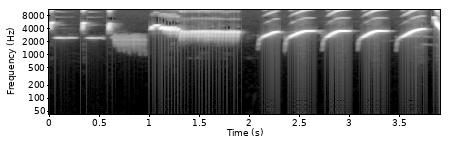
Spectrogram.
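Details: Canary singing to rouse other canaries: a few short level whistles and clipped chips, a rough buzzy segment, a sustained trilled note, then five or six loud rising-then-falling whistled slurs evenly spaced.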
